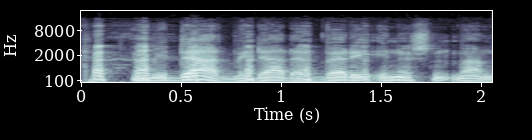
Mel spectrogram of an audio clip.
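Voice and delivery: ordinary talk, nothing marked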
